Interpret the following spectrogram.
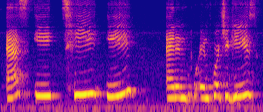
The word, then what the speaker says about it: sete: So it's S-E-T-E. And in Portuguese, if you have a T in front of an E or an I, the T is usually pronounced like a ch, like CH. Sete.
